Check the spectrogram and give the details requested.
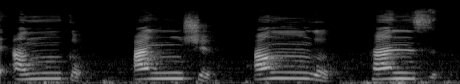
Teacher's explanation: इसका उच्चारण करते समय नाक से वायु निकलती है और मुख से कम। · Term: अनुस्वार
